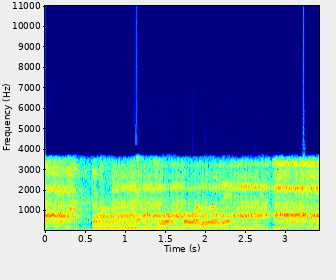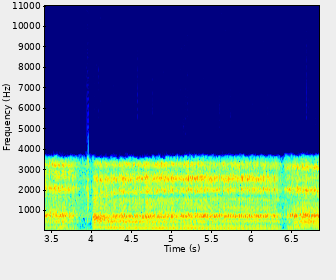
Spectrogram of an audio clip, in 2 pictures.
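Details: Maltese terrier guarding his bone: steady, rough low growling sustained through most of the stretch, with brief breaks and a rising snarl, under a constant loud background hum.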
